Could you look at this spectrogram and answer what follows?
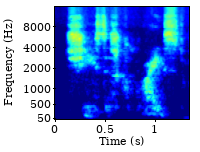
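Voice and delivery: a stunned, hushed Jesus Christ; awed whisper. Real, not acted. Whispering in awe at a grandfather's smoking record. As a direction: breathe it out in a whisper.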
